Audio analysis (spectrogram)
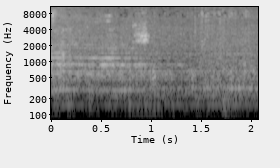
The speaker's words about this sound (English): That's a boat chase, but it's a, it was a motorized boat. Not exactly what I was looking for.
